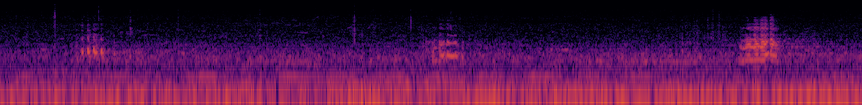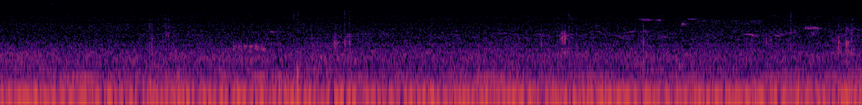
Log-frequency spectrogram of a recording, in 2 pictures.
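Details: Sandhill cranes at Creamers Field, Fairbanks, Alaska, give scattered rattling calls, the loudest one near the middle, against a constant deep background hum.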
